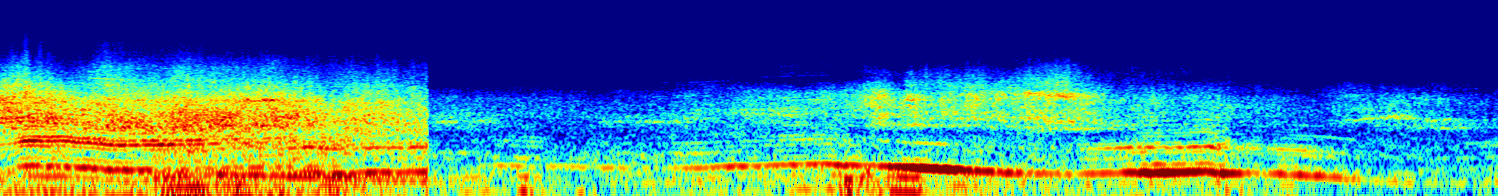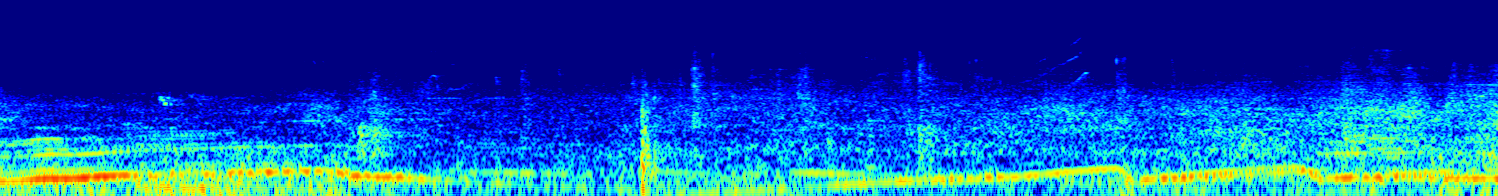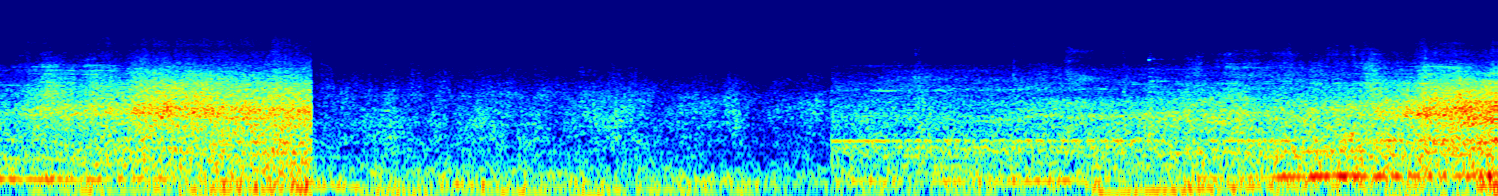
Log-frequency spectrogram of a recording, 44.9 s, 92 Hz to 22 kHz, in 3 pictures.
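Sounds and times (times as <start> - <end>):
car engine under load: 17.4 - 44.9
car engine running: 38.3 - 42.4.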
